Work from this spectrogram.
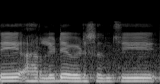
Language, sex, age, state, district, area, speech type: Marathi, male, 18-30, Maharashtra, Satara, rural, spontaneous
